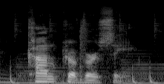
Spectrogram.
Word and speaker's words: controversy: American pronunciation, controversy. Listen to the video for the very different British pronunciation.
